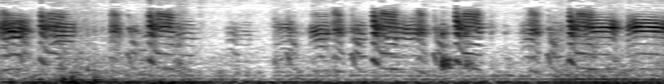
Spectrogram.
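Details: Cheerful zebra finches give scattered short nasal toots and buzzy chirps, some sliding downward, spaced irregularly, with a low steady hum underneath.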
